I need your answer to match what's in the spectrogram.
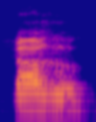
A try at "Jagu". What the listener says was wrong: Close. You got a glottal there? Good try though. Good try.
